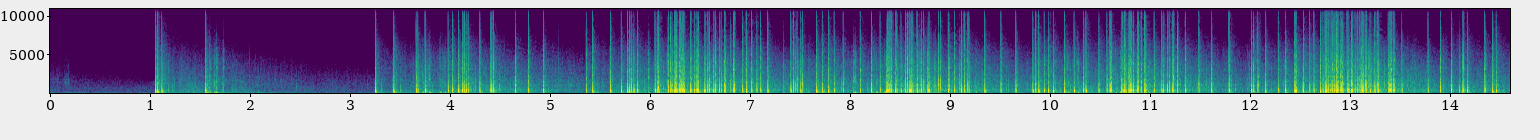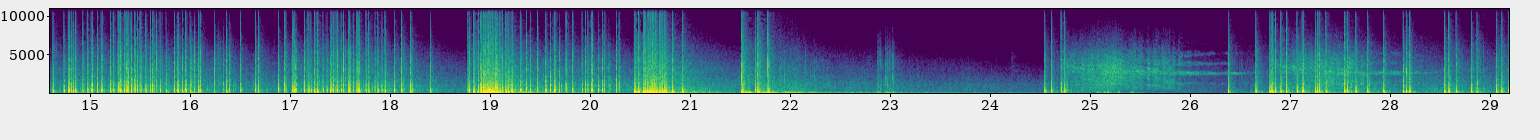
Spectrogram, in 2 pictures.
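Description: Daytime display fireworks: a couple of single bangs, then a long, dense barrage of rapid crackling reports. About two-thirds of the way through come two heavy booms. Near the end there is a brief whistling, then another rapid barrage.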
